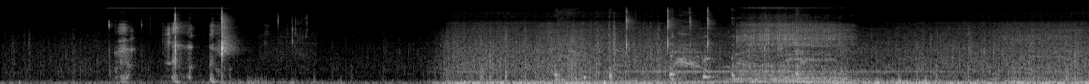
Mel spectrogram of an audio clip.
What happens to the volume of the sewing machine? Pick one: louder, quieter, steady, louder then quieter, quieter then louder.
louder then quieter.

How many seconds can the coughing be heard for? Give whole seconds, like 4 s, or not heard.
4 s.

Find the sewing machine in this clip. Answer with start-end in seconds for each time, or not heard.
5.3-10.8.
